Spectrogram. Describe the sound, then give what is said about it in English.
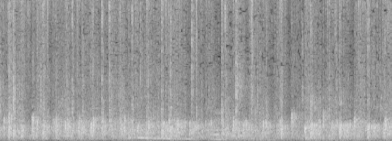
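Applause from an audience for a group of year three clarinet players at a woodwind concert: dense, steady clapping that holds at an even loudness for the whole stretch. “Welcome, everybody. A big hand for the year three clarinets, please.”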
